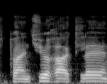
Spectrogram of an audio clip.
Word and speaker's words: peinture raclée: Is that how you say it? – C'est ça, yes, it's peinture raclée in French.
